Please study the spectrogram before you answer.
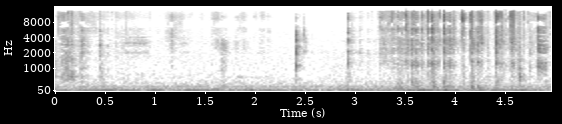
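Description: A solid white soap bar held in the hand is shaved with a box-cutter blade, peeling off thin flakes. Faint, scattered scraping rasps give way to a denser run of crisp, bright shaving strokes in the last two seconds. There is a low steady hum underneath.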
